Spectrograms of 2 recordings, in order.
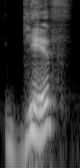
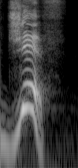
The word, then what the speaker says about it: gif: now it's confirmed that the heal way of pronouncing gift is jiff that's how you get your heat it's not the right way the baby faces pronounce a gif the heals pronounce a jiff it's that simple I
